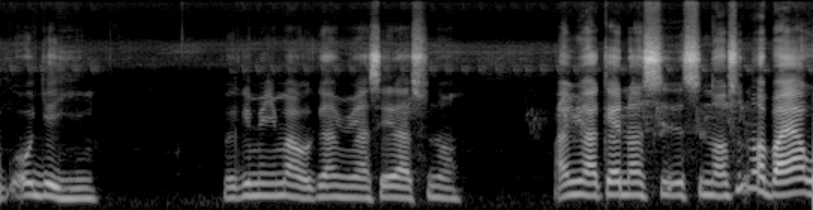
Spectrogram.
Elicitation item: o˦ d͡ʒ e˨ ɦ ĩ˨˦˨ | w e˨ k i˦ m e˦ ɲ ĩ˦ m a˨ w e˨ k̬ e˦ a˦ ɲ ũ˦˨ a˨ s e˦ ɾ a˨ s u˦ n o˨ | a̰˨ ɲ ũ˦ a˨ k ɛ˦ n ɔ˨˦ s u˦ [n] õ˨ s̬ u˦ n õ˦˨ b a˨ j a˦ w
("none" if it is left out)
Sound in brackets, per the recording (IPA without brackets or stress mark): n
